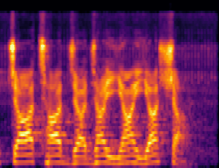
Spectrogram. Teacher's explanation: जिन वर्णों के उच्चारण में जीवा का मध्य भाग तालु से स्पर्श करता है उन्हें तालुब वर्ण कहते हैं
